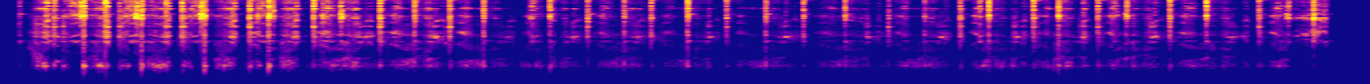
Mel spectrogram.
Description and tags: Stirring drink in a coffee mug with a spoon.
ceramic, coffee, cup, metallic, mug, scrape, spoon, stir, stirring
